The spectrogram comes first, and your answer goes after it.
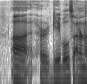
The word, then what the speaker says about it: Goebbels: in quotes, came from Minister of Propaganda Joseph Goebbels, or Gables, I don't know how you pronounce that. Goebel, okay.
